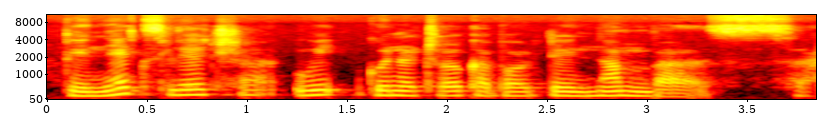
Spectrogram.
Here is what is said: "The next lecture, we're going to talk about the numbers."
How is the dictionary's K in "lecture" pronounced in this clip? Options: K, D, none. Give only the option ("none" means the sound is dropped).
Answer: none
